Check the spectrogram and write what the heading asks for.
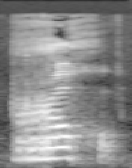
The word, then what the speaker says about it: rojo: de novo no Rojo apesar de ser um R só no início da palavra nós pronunciamos ele com um pouquinho de puxadinha então então o vermelho é Rojo certo mais uma palavrinha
